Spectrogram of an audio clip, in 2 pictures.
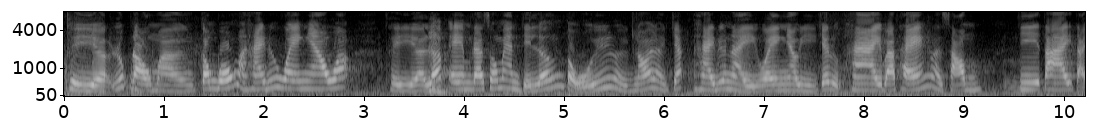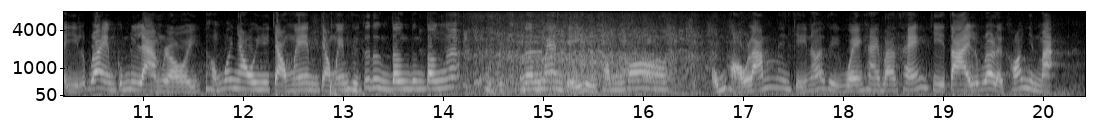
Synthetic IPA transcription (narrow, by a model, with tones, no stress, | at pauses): t̪ʰi˨˩˨lʊ˦˥k͡p̚ɗə˨˩wmaː˨˩kə˧wŋ͡mɓo˨˦maː˨˩ɦaː˧jɗɨ˨˦əkwɛː˧ŋɲa˧wʔaː˨˦ | t̪ʰi˨˩˨ləː˦˥p̚ʔɛ˧mɗaː˧so˨˦mə˨˦jʔjnt͡ɕḭ˧˨ləː˨˦nt̪u˧˩əjzo˨˩jnɔ˨˦jlaː˨˩t͡ɕa˦˥k̚ɦaː˧jɗɨ˨˦əna˨˩jkwɛː˧ŋɲa˧wzi˨˩t͡ɕa˦˥k̚ɗɨ˨˩ək̚haː˧jɓaː˧t̪ʰaː˨˦ŋlaː˨˩sa˧wŋ͡m | t͡ɕi˧ət̪aː˧jt̪a̰ː˧˨jvi˨˩lʊ˦˥k͡p̚ɗɔ˨˦ʔɛ˧mkʊ̰˧˥ŋ͡mɗi˧laː˨˩mzo˨˩jɦə˧wŋ͡mkɔ˨˦ɲa˧wɲɨ˧t͡ɕɔ˨˩wŋ͡mʔɛ˧mt͡ɕɔ˨˩wŋ͡mʔɛ˧mt̪ʰi˨˩kɨ˨˦t̪ɨ˧ŋt̪ɨ˧ŋt̪ɨ˧ŋt̪ɨ˧ŋʔaː˨˦ne˧nmə˨˦jʔa˧jn̟t͡ɕḭ˧˨t̪ʰi˨˩xə˧wŋ͡mkɔ˨˦ʔʊ̰˧˩ŋ͡mɦo̰˧˨la˨˦mmːə˦jʔa˧jɲt͡ɕḭ˧˨nɔ˨˦jt̪ʰi˨˩kwɛː˧ŋɦaː˧jɓaː˧t̪ʰaː˨˦ŋt͡ɕi˧ət̪aː˧jlʊ˦˥k͡p̚ɗɔ˨˦la̰ː˧˨˩jxɔ˨˦ɲi˨˩nma˨˩t̚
